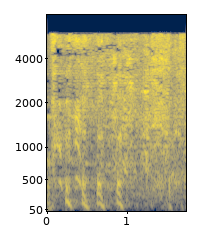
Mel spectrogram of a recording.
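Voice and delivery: airy unvoiced laugh; breathy laugh. Real, not acted. Laughs at the anecdote.

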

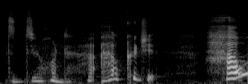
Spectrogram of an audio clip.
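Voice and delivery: high, faltering stammer; halting disbelief bursting out at the end; shocked and horrified. A narrator's reading. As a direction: stammer it out in horror. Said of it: "shocked and horrified".

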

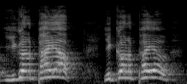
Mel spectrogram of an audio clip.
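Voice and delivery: high, loud insistent demand; demanding payout. Retold or imitated. Uncle demanding the casino pay him, loud and high. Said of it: "He started going".

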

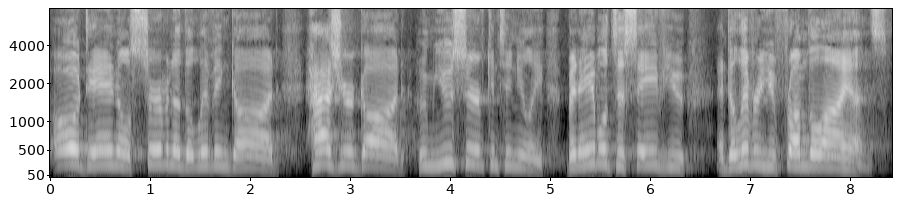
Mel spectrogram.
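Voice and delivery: calling out high and loud to Daniel; king calling into the lions' den, loud and pleading; yelled cry. Retold or imitated. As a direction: cry out to Daniel in the pit, full of dread. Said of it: "he yells out".

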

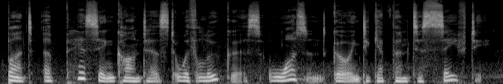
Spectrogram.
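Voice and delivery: ordinary delivery, nothing marked

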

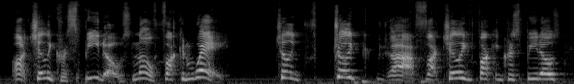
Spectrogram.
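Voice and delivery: light up at the menu; delighted surprise. Real, not acted. Janitor spotting chili Crispitos, delighted surprise.

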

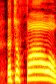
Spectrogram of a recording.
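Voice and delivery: high mocking whine; whiny foul call. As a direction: mimic a whiny player crying foul. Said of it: "you don't have to whine about it".

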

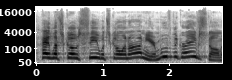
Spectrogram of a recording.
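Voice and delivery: high, cheerful, offhand invitation; casual mock Jesus. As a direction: breezily suggest a look inside. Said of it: "Jesus is like".

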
